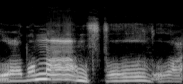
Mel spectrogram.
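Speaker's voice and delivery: put-on monster voice. Imitating the hormone monster character Rick from Big Mouth: Rick voice. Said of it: "and he goes like".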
